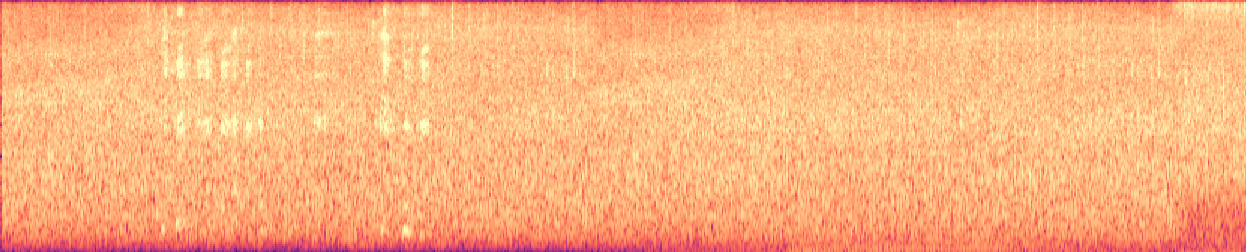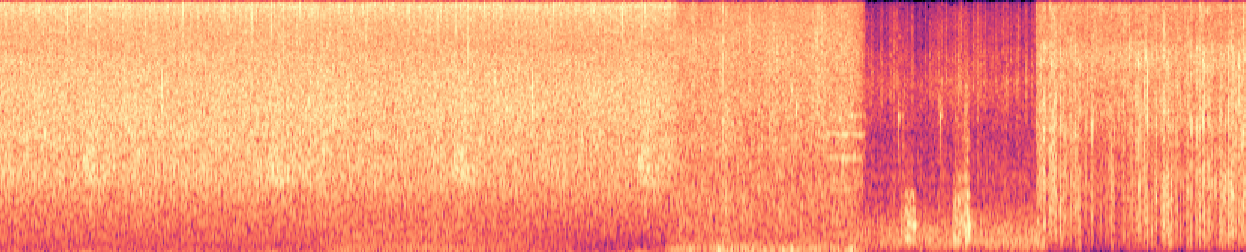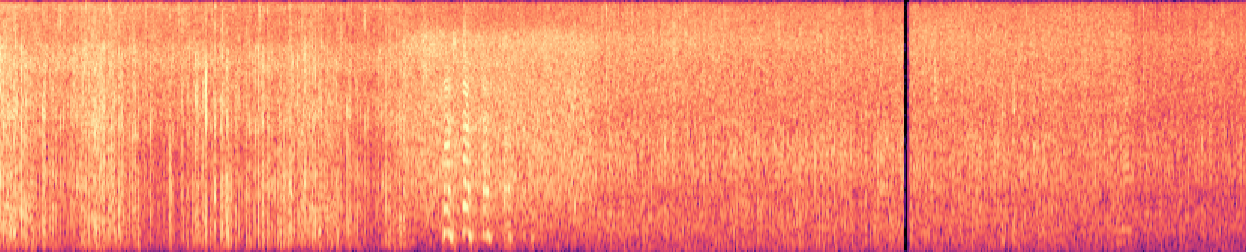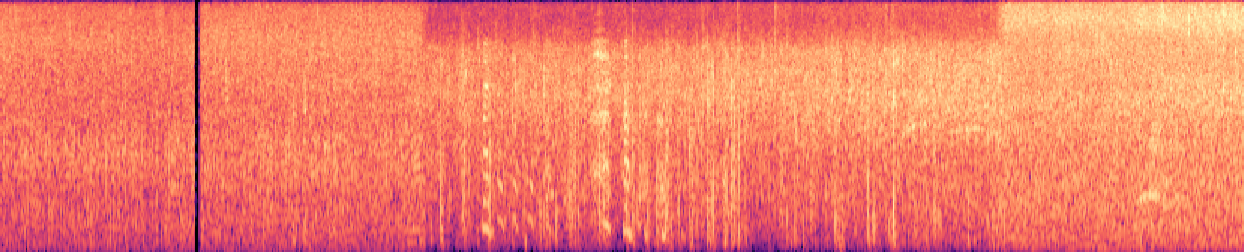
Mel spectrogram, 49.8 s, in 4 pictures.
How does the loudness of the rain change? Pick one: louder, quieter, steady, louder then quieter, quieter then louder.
quieter.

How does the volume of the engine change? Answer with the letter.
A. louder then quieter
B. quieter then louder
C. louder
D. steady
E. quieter
D.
